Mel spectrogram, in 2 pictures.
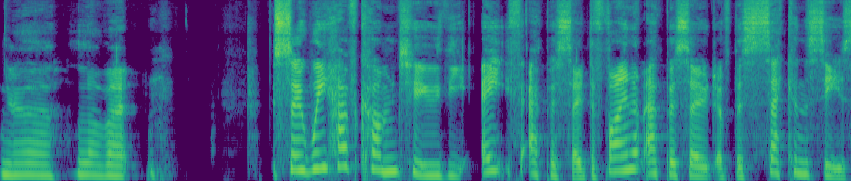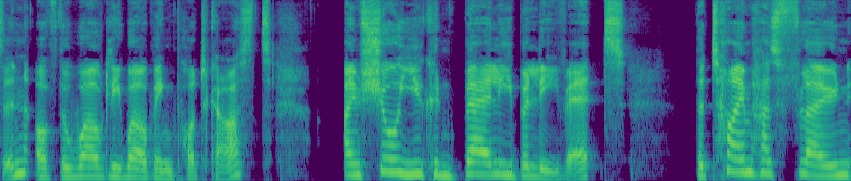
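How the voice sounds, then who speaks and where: In an unremarkable speaking voice, a woman with a fairly high pitch talks at a moderate pace with lively intonation, and the sound is dry and close with no echo on a very clean recording with a silent background. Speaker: podcast host. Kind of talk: casual chat.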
